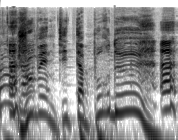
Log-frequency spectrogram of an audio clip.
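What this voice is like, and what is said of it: Put-on Italian accent. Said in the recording (French): “L'accent c'est ... tu parles pas italien ... le gars te répond avec l'accent”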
